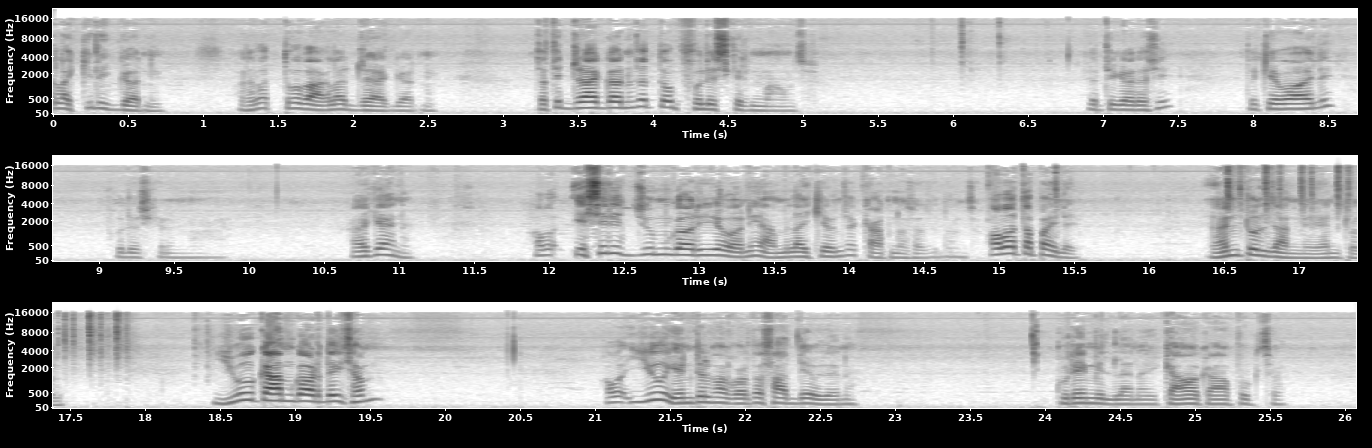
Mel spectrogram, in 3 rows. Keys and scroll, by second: 6.4 ctrl+space.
